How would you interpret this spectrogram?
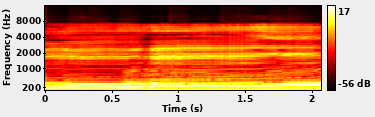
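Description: A neighbour starts a motorcycle and its engine rumbles, a loud steady drone that climbs slightly in pitch partway through as it revs, with no voices over it.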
